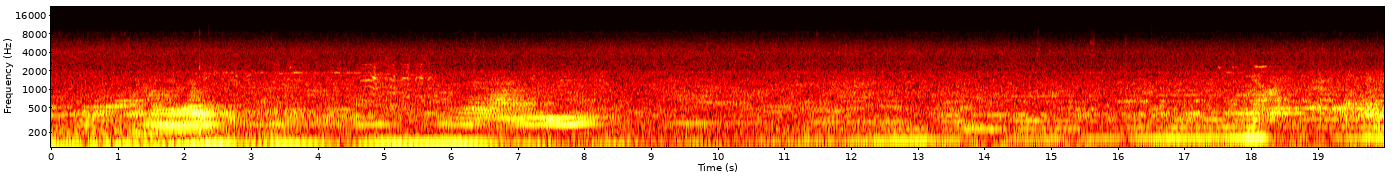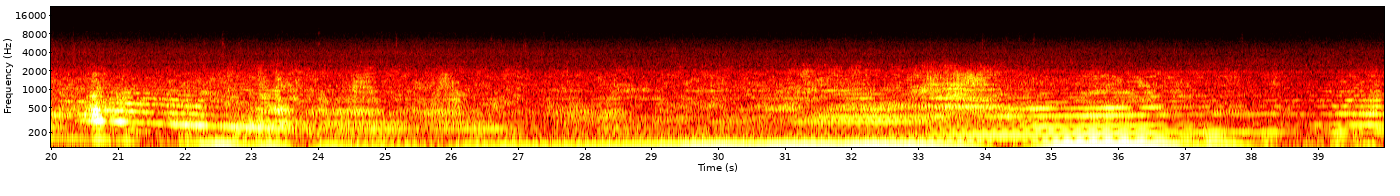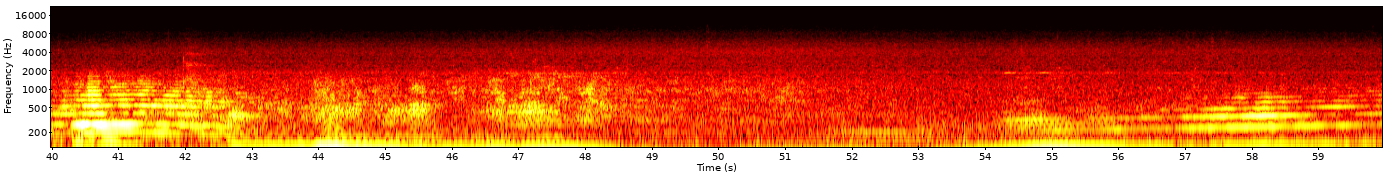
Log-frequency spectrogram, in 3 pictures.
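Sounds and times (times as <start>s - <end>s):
propeller plane engine droning: 0.0s - 59.9s.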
